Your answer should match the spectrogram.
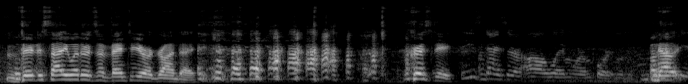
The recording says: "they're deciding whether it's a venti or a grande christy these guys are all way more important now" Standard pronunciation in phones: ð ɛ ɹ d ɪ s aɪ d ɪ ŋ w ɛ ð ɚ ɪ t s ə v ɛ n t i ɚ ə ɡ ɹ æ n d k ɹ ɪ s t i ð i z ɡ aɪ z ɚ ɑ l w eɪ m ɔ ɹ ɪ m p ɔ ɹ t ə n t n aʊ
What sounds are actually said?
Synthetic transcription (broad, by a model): ð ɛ ɹ d ɪ s aɪ d ɪ ŋ w ɛ ð ɚ ɪ t s ə v ɛ n t i ɚ ə ɡ ɹ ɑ n d k ɹ ɪ s t i ð i z ɡ aɪ z ɚ ɑ l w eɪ m ɔ ɹ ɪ m p ɔ ɹ t n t n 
